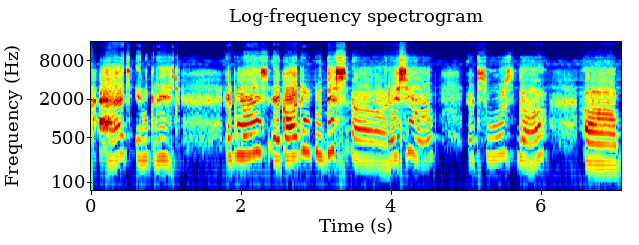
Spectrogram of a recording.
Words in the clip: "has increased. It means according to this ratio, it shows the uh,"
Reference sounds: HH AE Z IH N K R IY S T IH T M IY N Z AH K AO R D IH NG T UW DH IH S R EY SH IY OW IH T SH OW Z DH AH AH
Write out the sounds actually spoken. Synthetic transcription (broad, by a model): HH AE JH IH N K R IY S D IH T M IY N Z AH K AO R D IH NG T UW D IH S R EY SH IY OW IH T S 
